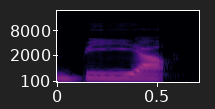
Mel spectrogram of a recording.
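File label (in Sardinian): "bia", female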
